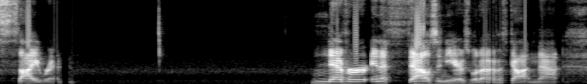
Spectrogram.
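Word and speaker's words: Sirene: It's pronounced Siren.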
